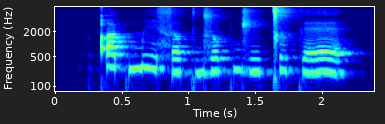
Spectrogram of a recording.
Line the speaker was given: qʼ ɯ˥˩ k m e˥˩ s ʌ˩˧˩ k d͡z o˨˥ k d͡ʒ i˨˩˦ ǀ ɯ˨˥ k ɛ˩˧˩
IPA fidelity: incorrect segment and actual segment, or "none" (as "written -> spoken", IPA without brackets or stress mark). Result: e˥˩ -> i˥˩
